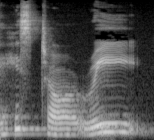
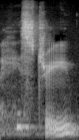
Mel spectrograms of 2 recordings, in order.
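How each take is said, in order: First: The word is said with three syllables. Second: The word is said with two syllables. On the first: The speaker calls it wrong. "we don't say history" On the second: The speaker calls it right. "it's actually two syllables. You say that history"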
